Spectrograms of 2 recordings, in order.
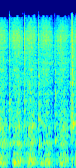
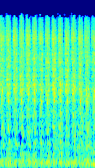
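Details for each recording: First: rotations it's squeaking which means i don't have enough pressure yet Second: Hand-drill fire friction with a horseweed spindle on a western red cedar base: even rasping strokes, squeak gone once pressure is enough, building friction and smoke toward an ember.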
